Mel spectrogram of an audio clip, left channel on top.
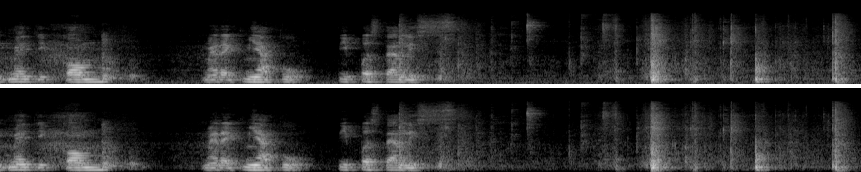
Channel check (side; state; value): left; noise; rumble, 28 dB below the sound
